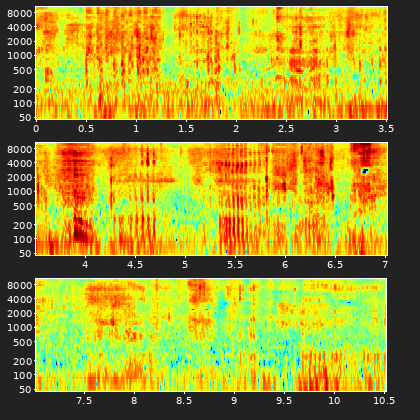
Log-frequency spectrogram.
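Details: Bulldog Da Vinci, a pet short-nosed dog, cuddling in a home garden; low grunting, snuffling breaths come in short bursts over a steady rumbling background, with a few brief higher noises.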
